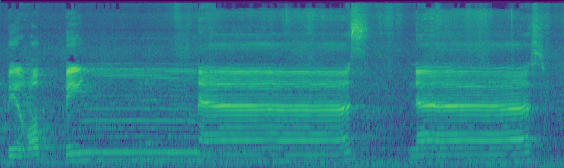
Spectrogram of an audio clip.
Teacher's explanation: الف مدہ کو ہم 1 سیکنڈ کی مقدار یا 1 الف کی مقدار اس کو کھینچ کر پڑھیں گے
